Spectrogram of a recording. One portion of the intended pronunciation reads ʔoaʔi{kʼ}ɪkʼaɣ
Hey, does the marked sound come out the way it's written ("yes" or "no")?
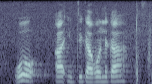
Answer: no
